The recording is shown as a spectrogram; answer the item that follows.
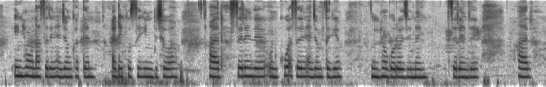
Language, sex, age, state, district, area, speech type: Santali, female, 18-30, Jharkhand, Seraikela Kharsawan, rural, spontaneous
